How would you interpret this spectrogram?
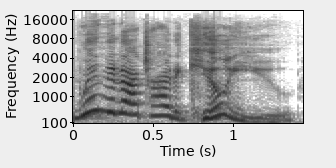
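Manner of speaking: high incredulous question; arrested woman answering the cop, incredulous; mock disbelief. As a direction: sound shocked at the accusation. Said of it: "I said".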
